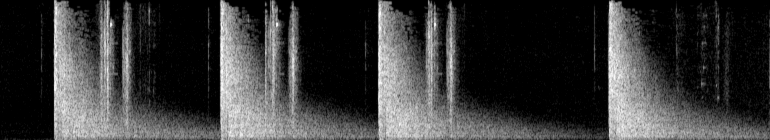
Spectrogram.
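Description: Four loud rifle shots ring out from a hunting game set on bison, each a sharp crack followed by a long rolling echo that fades slowly, spaced about one and a half seconds apart.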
